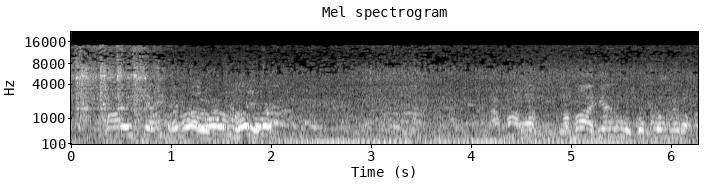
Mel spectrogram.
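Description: People's voices over a steady low engine hum.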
